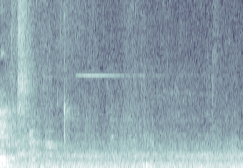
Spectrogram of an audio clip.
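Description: Quiet room tone with one short, faint tap about a second and a half in.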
